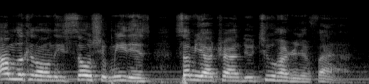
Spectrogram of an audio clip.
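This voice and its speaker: Over noticeable background noise, a man with an American accent speaks at a moderate pace with lively intonation. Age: 50s. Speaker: podcaster, military veteran. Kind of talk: solo monologue commentary. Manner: casual, conversational.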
